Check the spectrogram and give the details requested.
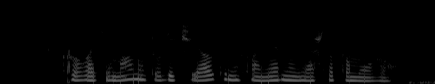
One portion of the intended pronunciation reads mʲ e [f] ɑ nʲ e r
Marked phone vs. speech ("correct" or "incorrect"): correct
